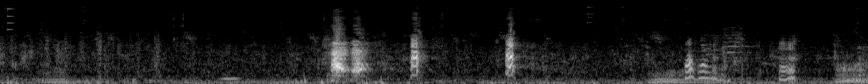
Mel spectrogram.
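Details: Huskies Mia, Nola, Bender, Fry and Max at play: a burst of loud, broadband barks near the middle, then single sharp barks spaced about a second apart and a lower, rougher pair near the end, over quiet room murmur.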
